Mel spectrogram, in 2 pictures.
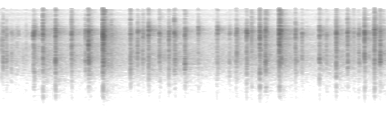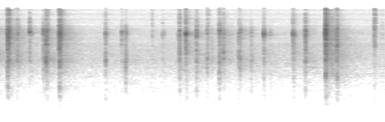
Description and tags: Typing on Keyboard
Typing Sound on keyboard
